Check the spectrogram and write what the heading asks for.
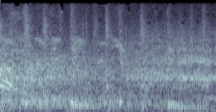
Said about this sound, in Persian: یه ماشین داره به اونا نزدیک میشه.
